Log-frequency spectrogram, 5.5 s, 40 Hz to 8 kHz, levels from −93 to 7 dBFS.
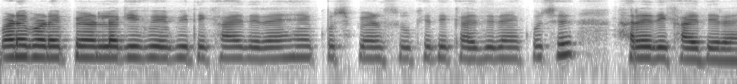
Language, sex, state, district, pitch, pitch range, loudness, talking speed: Hindi, female, Chhattisgarh, Jashpur, 210 Hz, 205-215 Hz, -21 LUFS, 250 wpm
